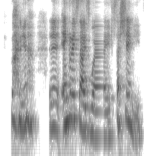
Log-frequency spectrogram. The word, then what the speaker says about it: sashimi: When I talk about sushi, for example, but then another word like sashimi, I pronounce sashimi in a very much anglicized way.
